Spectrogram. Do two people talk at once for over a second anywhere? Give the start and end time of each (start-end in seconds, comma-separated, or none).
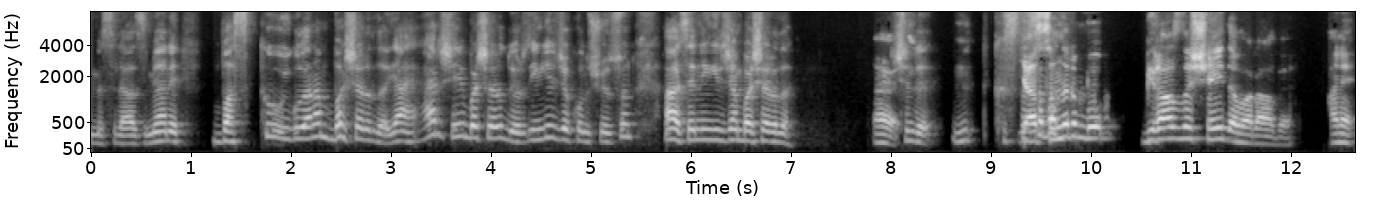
none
